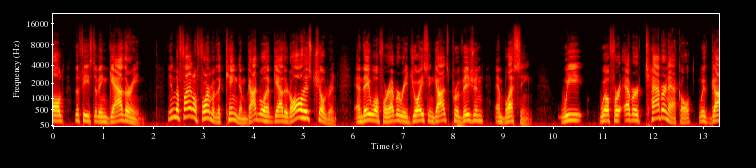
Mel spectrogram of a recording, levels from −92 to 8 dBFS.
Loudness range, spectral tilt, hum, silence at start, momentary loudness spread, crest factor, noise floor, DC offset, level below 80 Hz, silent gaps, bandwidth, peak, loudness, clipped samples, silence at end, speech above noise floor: 4 LU; -5 dB/octave; none; 0 s; 12 LU; 18 dB; -63 dBFS; under 0.1%; -56 dBFS; none; 14 kHz; -8 dBFS; -25 LUFS; under 0.1%; 0 s; 39 dB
